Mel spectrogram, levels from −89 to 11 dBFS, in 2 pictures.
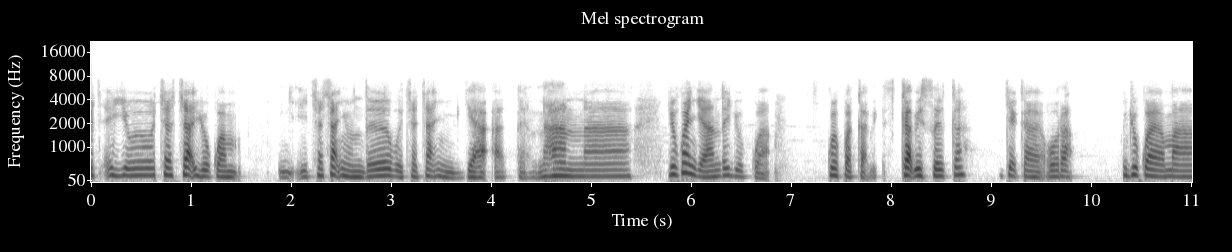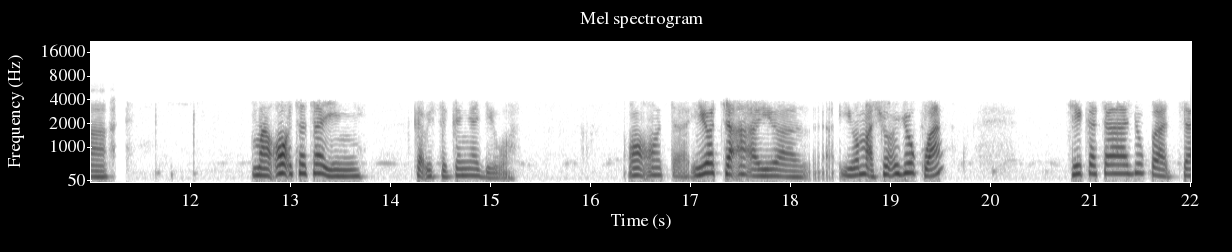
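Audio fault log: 11.24–11.36 s, handover gap: the speech cuts out within a few tens of milliseconds and stays silent for 120 ms while the call switches networks and no speech frames arrive.
11.36–22.01 s, fallback to narrowband: everything above 4 kHz disappears, and the earlier lightly coded HD Voice becomes duller and rougher, which fits a switch to a low-rate narrowband codec.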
